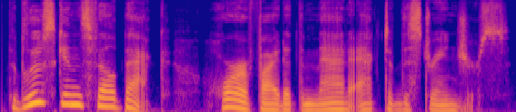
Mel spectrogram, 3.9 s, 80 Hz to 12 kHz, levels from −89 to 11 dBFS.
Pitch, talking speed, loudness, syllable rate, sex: 165 Hz, 185 wpm, -17 LUFS, 4.8 syllables/s, female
